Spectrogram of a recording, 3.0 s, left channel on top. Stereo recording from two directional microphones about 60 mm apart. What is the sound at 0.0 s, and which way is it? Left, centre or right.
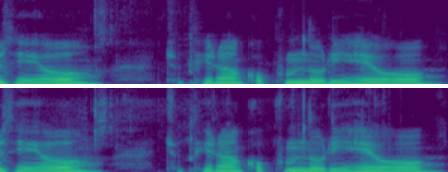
Speech, right.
